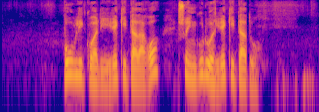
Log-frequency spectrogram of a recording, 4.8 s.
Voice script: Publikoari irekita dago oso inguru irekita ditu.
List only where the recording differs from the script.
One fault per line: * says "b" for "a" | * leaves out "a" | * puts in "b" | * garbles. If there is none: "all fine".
all fine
